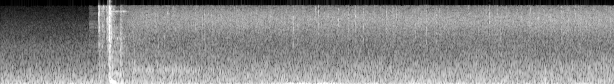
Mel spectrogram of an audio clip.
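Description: Gas hisses out steadily.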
